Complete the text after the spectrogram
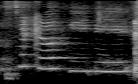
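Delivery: very high, squeaky self-introduction; playful falsetto hello to the listeners; put-on intro voice. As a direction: introduce yourself in a tiny, high-pitched voice. Puts on voice to introduce herself.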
